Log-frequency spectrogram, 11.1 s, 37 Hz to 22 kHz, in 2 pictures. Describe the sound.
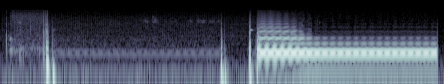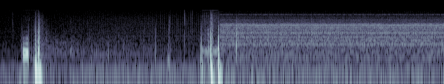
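Telephone dialing into a trunk tributary line, calling 249: a few sharp clicks, then a loud sustained multi-tone signal lasting about two seconds, more clicks, and finally a steady high tone over constant line hiss.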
